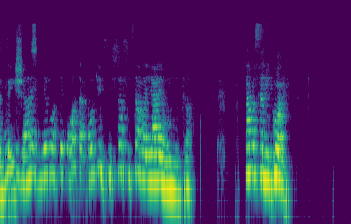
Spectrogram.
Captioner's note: speaks foreign language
